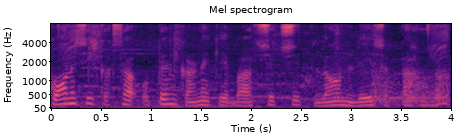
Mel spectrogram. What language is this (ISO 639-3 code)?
hin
